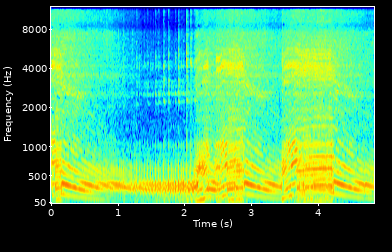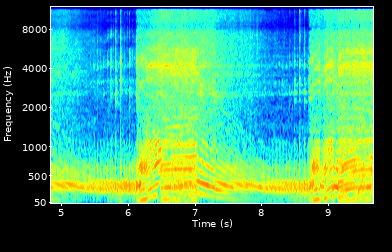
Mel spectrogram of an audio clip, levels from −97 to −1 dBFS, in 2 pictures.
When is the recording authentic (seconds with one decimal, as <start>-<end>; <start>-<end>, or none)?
0.0-4.7; 7.3-9.7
